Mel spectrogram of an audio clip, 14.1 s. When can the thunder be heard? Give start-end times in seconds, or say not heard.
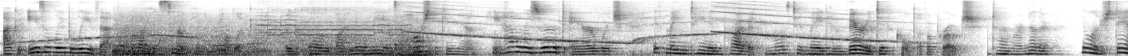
1.4-5.4.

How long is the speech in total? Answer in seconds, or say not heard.
14 s.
